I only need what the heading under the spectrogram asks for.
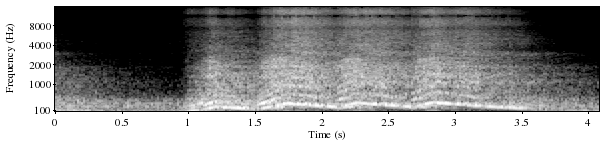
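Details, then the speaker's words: Smart car after carb cleaning and rejetting: four quick revs rise and fall cleanly, each dropping back to smooth idle without stumbling or popping; normal throttle response. "all right we're gonna see how the throttle response is if it blips real nice"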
